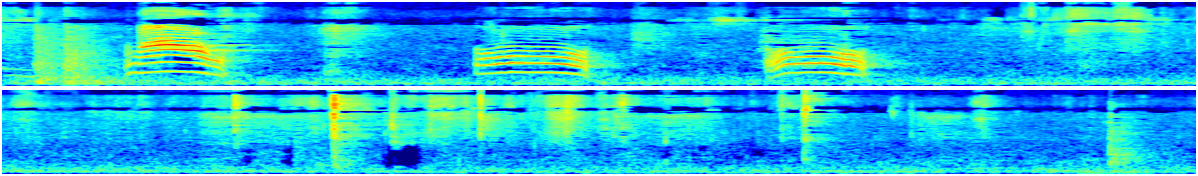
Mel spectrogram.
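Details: Cat meowing three times in quick succession within the first four seconds, short arched cries, followed by quiet room noise with occasional small clicks and faint distant voices.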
